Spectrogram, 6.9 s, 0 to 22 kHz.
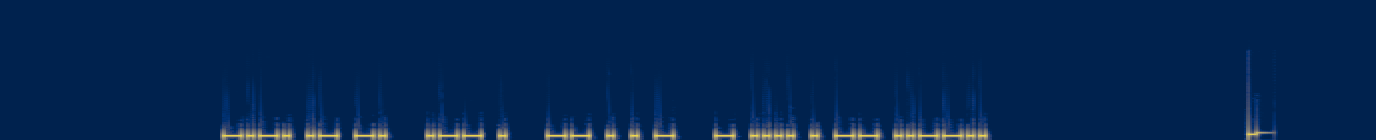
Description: Morse code, heard as a keyed tone, about 37 wpm, 700 Hz. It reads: CAN WE MEET THEM?
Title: Sentences from Top 1100 Words 40wpm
